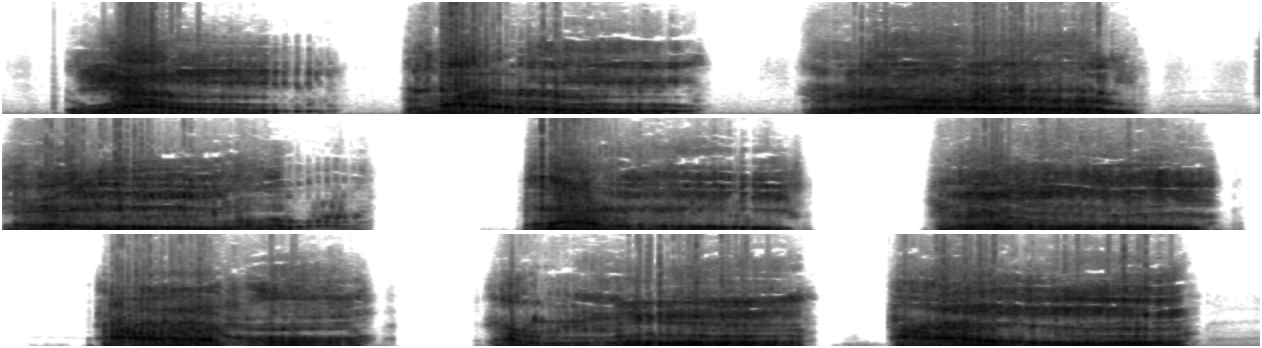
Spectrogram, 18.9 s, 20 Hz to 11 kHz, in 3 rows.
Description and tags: monster-snarl-5
Yet more monster snarls!
animal, beast, creature, growl, hound, monster, snarl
